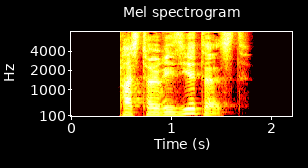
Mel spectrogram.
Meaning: inflection of pasteurisieren: 1. second-person singular preterite 2. second-person singular subjunctive II
- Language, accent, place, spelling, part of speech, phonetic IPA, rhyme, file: German, Germany, Berlin, pasteurisiertest, verb, [pastøʁiˈziːɐ̯təst], -iːɐ̯təst, De-pasteurisiertest.ogg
